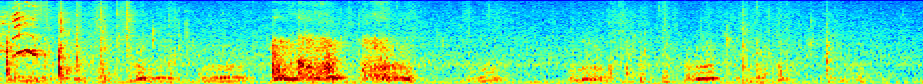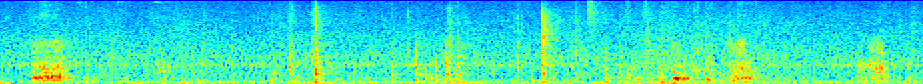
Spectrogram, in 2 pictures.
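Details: Cilène, a four-week-old Pyrenean Shepherd puppy, holds her own among her sturdier brothers. Short whimpering squeals and low growly bursts come in irregular clusters, loudest in the first four seconds, then fade into softer whines over light indoor scuffling.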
